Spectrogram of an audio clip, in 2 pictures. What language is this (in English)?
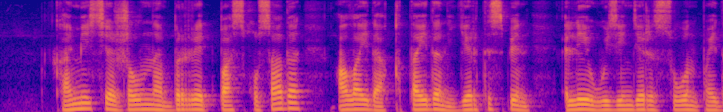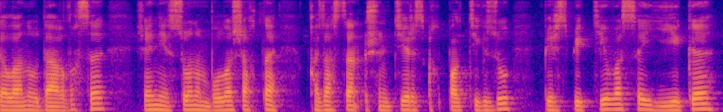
Kazakh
